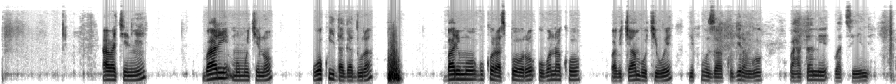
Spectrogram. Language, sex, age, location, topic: Kinyarwanda, male, 25-35, Musanze, government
